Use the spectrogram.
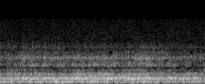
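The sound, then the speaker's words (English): A car engine rumbles steadily as the car drives out of a garage attached to a house, a low continuous drone with a slight rise toward the end. No voices. “He drives out and you don't do nothing?”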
